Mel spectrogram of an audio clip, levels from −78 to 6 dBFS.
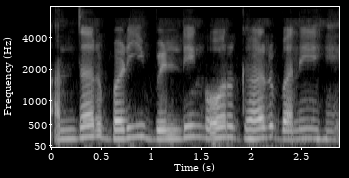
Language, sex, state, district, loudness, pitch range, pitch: Hindi, female, Chhattisgarh, Raigarh, -24 LUFS, 195-225 Hz, 200 Hz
